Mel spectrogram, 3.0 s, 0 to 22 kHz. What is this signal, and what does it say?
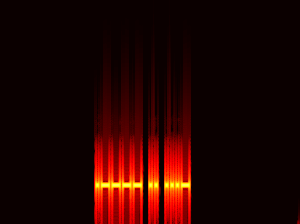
Morse code, heard as a keyed tone, about 46 wpm, 700 Hz. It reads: 1IV
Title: Three Challenging Letter-Number Combinations 45wpm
